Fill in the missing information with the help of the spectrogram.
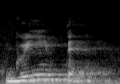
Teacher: In this, the sound at the end of one word changes to be more like the sound at the beginning of the next. Thus, the N at the end of green becomes an M when placed next a word starting with P. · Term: Assimilation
